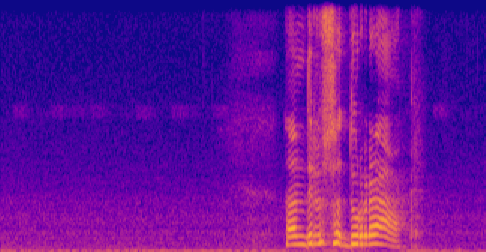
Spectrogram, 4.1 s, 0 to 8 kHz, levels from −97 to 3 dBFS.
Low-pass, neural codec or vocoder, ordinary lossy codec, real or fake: none; none; none; real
